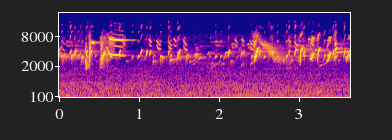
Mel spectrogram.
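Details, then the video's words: Short burst of European goldfinch song from a trained bird: bright, tinkling chirps and quick twitters packed closely together, loudest at the start and again after a slight dip. "goldfinches chirp to stimulate songbirds"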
